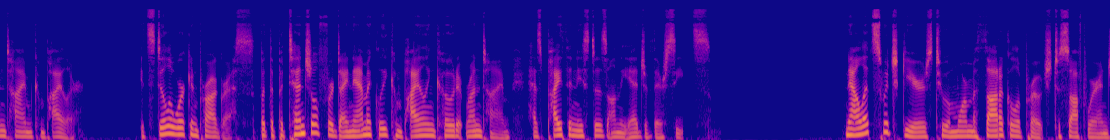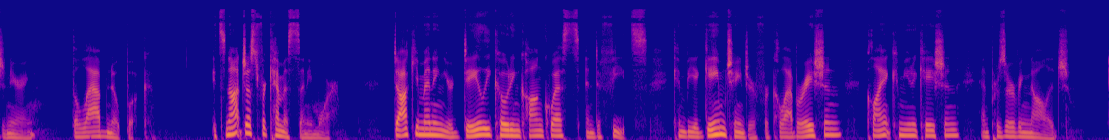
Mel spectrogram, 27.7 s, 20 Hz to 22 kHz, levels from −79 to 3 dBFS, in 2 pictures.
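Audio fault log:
Nothing stood out on listening to this speech recording.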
